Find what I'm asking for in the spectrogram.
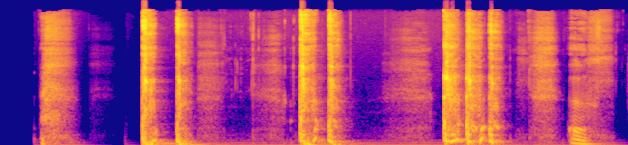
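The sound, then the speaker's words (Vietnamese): Harsh coughing fit after a first drag on a cigarette by someone who does not smoke: several loud, rough coughs in clusters separated by short pauses, with no talk. “vừa hút một hơi liền ho sặc sụa”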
